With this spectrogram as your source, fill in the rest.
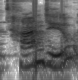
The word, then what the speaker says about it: Tandu: So this wine is the Tandu, is how that's pronounced.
